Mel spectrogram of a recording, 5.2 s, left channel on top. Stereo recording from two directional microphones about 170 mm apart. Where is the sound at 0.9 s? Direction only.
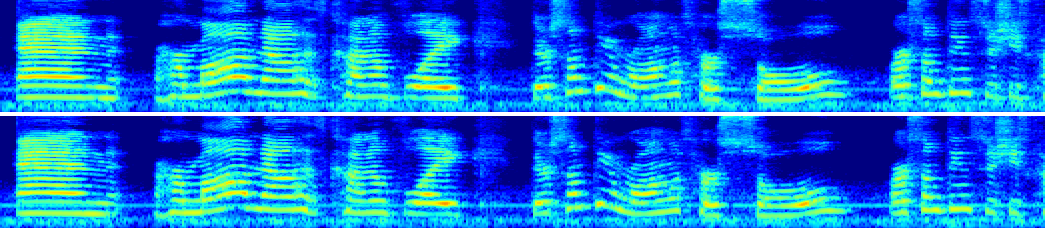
25° right (ahead or behind).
